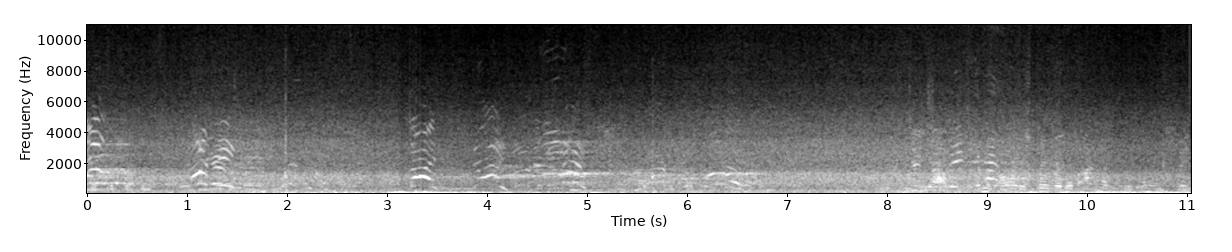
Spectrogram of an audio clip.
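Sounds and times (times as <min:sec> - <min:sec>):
wind rumble on microphone: 0:01.6 - 0:06.9, 0:07.8 - 0:11.0
distant players shouting: 0:03.2 - 0:07.1.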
